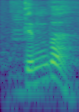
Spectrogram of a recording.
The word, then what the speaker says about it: Timbre: So then it came up, Timbre. Such a great name. So wait a minute, 2 syllables. Yeah. Sounds like a word. Yeah. It's okay if you call it timber, the other, like wood, it's okay, as long as you come.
